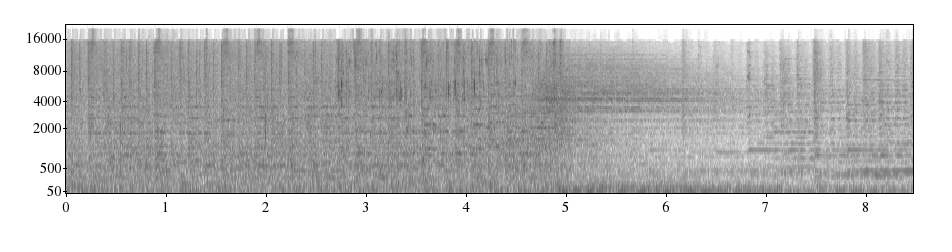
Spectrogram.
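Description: Water is poured onto a small household fire, a steady splashing, gushing stream that runs loud and continuous before thinning into a quieter trickle near the end.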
